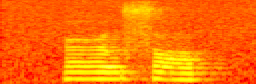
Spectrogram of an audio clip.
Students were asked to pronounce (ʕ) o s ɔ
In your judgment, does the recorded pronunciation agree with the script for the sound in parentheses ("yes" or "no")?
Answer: yes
